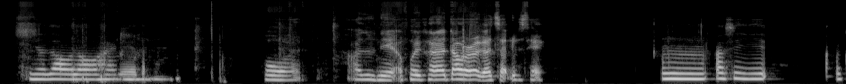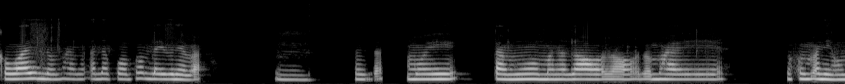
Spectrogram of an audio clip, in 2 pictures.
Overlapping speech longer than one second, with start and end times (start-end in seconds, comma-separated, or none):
none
